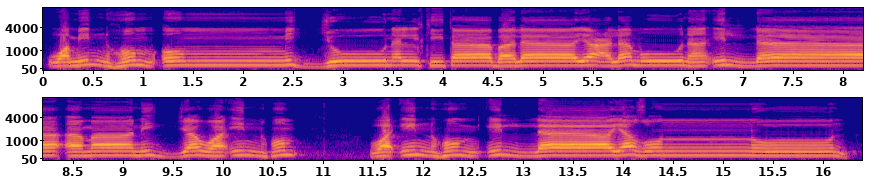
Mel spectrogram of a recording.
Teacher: میم ساکن پہ اظہار شفوی، میم مشدد پہ غنہ، واو مدہ ہے، اس کے بعد الف المدیہ الصغیرہ، پھر الف المدہ ہے، پھر واو مدہ ہے، پھر مد منفصل ہے، پھر الف مدہ، پھر نون ساکن پہ اظہار، میم ساکن پہ اظہار شفوی، الف مدہ، نون مشدد پر غنہ اور واو مدہ۔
